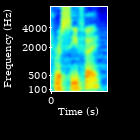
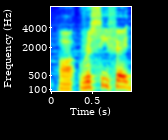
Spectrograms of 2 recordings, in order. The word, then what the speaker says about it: Recife: Recife? Recife, these nuts on your forehead.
